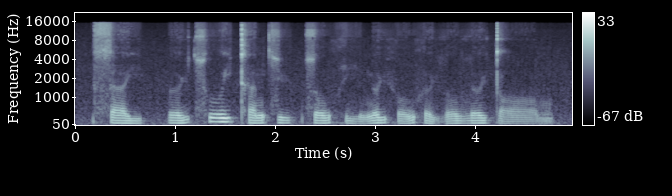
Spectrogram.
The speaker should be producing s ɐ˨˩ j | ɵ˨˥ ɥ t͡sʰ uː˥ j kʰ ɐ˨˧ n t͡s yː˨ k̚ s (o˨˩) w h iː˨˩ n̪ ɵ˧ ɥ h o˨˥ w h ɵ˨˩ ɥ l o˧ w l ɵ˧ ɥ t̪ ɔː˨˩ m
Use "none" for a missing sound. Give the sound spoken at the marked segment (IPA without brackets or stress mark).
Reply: o˨˧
